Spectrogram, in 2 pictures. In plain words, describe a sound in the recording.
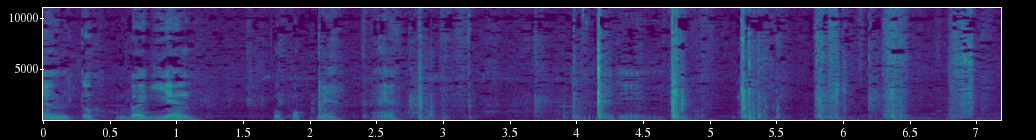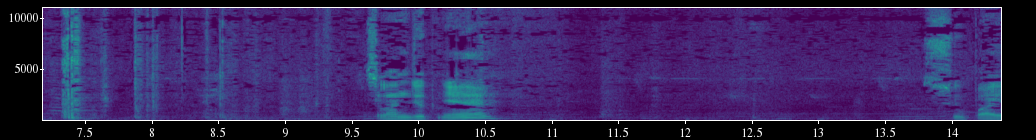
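A plastic cap clicks and scrapes as it is twisted onto a plastic jug.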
